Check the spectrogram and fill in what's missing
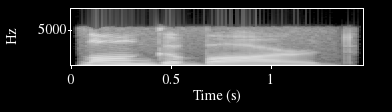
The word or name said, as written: Longobard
